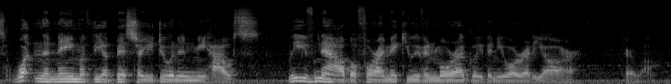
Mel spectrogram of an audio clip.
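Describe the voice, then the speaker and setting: A man booms loudly in a put-on character voice at a fairly low pitch. He races at a very fast pace over clear background noise. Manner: threatening.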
